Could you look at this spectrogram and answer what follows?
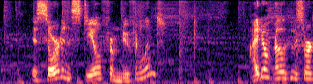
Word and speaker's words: Newfoundland: finland but it's a new found land but it's pronounced newfoundland which wow that does sound like finland never realized that yeah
